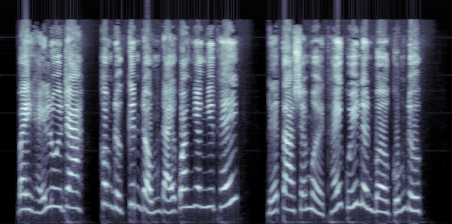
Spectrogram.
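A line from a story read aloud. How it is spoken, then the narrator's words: Shouting, two voices. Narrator (Vietnamese): Tống Giang và Ngô Dụng quát lên rằng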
